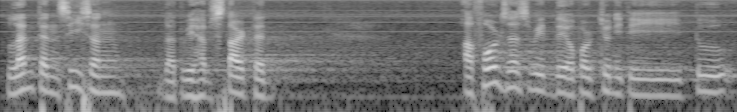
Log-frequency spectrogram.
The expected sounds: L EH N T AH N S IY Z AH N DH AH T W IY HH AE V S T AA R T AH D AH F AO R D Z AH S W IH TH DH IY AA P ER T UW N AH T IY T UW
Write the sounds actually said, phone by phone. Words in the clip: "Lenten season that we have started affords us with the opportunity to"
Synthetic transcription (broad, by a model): L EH N T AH N S IY S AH N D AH T W IY HH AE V S T AA R T AH D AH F AO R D S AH S W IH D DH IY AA P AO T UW N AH T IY T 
